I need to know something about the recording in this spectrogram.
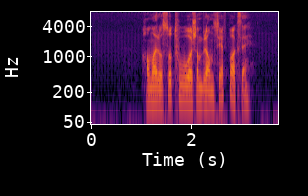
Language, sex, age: Norwegian, male, 32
